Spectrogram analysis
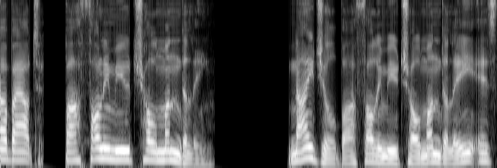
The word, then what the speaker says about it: Bartholomew: You pronounce that Bew, I suppose?" "No, you do not. You pronounce it Bartholomew.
